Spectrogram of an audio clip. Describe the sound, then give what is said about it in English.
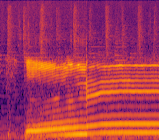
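A caller phoning into Rock FM radio imitates a cow with one long, loud, sustained moo, a low voiced tone that rises slightly in pitch and holds steady for about three seconds. “Are you ringing to do a moo? Yes, I am. Get mooing.”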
